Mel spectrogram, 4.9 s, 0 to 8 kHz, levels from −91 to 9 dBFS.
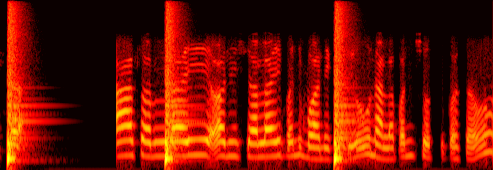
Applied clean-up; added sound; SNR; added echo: none; Snare drum; -2 dB; none.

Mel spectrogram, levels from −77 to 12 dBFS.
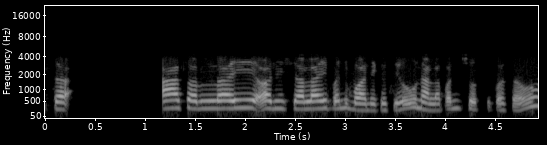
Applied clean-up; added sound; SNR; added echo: none; none; none; none.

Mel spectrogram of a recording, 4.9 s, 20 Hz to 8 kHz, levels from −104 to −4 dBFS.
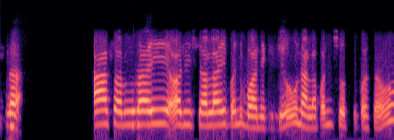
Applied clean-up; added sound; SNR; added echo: neural mask model Resemble Enhance denoiser.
